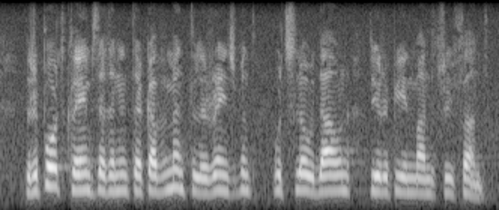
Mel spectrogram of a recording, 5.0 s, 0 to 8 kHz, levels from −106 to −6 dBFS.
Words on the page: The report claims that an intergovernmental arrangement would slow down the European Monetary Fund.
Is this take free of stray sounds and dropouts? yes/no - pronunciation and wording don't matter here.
yes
